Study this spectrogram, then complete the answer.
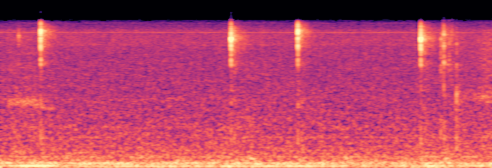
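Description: A computer mouse clicks while points are moved in SolidWorks: four or five crisp, close, isolated clicks spread irregularly over a quiet room background, with no talking.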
